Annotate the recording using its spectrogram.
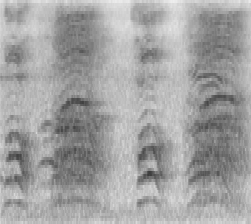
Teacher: क ख ग घ सब मुंह खुला रहेगा। तो इसका उच्चारण कहां से होता है? कंठ से। इसलिए तो इसका उच्चारण कंठ से होता है।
